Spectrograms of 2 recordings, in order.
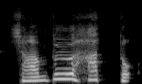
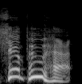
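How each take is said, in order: First: It is said with Japanese sounds, ending in 'to'. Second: It is said with English sounds, ending in 't'. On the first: "that word is shampoo hatto" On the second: "to pronounce it in a more English way"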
